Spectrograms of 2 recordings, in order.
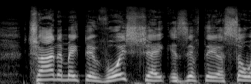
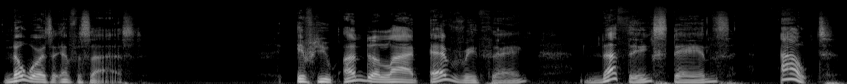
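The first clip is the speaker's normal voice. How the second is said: much lower, softer, slowing to separate words; deadpan punchline; 10 semitones lower, 6 dB quieter, slower than usual. Shown as a demonstration. Host lecturing on over-emphasis, deadpan and low. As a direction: drop low and quiet, dragging out the ending.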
